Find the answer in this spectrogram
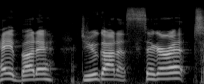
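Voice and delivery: put-on 1930s gangster voice. Recounting a scene where Jack asks a guard in the truck, Jack's 1930s gangster voice. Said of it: "he sounds like a 1930s gangster".

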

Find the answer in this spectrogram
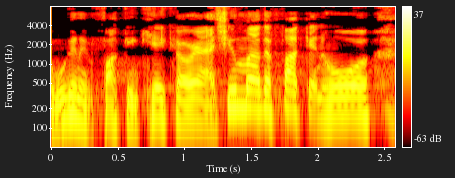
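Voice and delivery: high, fired-up, thick Boston accent.

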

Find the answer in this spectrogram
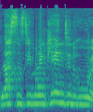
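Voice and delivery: high, frantic, furious outburst, completely losing it. Retelling a mother's outburst after the speaker's remark, mimicking her losing it. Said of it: "dann ist sie halt vollkommen durchgedreht".

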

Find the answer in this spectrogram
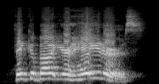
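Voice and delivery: very high, loud yell carrying far. Retelling yelling after a runner who took his AirPod out: retelling own yell. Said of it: "So I'm yelling".

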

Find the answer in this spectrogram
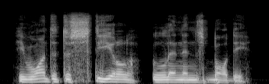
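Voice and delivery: rough, half-hearted put-on Russian accent, slow. Trying a russian accent on a story line: half-assed russian accent. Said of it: "that was a pretty half-assed Russian accent".

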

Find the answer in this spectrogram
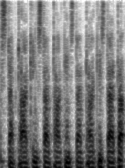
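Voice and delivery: muttering under breath. Retelling muttering at a funeral as the priest spoke: muttering under breath. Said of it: "literally under our breath".

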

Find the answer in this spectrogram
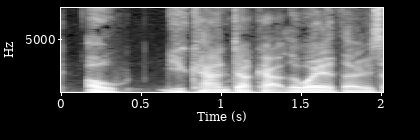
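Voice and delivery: ordinary talk

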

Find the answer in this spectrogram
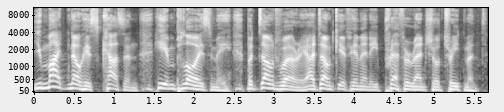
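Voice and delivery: commanding captain voice, projected outward. Voicing the well-dressed ship captain greeting the players: Chad Randy voice. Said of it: "he addresses you all directly and says".

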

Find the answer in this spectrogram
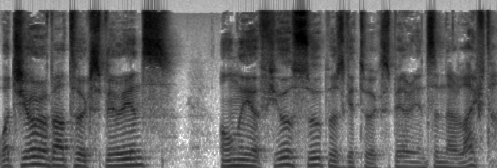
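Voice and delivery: fake French accent, slipping. In a role-play, a game character addresses Donovan in a put-on French accent. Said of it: "I'll have you know that [name] is French man that you could ever think of. Accent slips from time to time".

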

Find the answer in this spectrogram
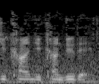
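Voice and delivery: ordinary talk, nothing marked

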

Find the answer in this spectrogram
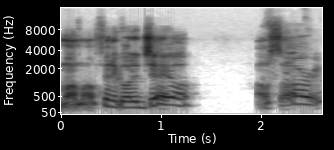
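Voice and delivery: tearful, sobbing, high, drawn-out crying. Retelling a friend's phone call to a mother after an arrest: imitating E-Money Bates crying. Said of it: "He crying".

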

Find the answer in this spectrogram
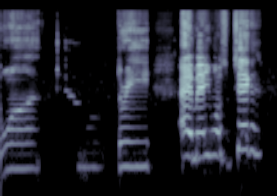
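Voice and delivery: put-on old-person voice. Describing a man to the others, speaker acts him out, imitating an old person. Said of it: "he was that old person kind of like".

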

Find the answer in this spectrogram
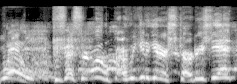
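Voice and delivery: put-on high-pitched kid voice. Acting out a scene as Ash Ketchum, asking Professor Oak for starters: playing Ash Ketchum. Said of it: "I'm Ash Ketchum".

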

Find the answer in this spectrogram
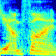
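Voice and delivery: mock, angry tone. Retelling his own past reply to his wife's question: imitating himself angrily.

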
